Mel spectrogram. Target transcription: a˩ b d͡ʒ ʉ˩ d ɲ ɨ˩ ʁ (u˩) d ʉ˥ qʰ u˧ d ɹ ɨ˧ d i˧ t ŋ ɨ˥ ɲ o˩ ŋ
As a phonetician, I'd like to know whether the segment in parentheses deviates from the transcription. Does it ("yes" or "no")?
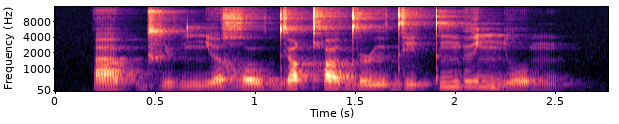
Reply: no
